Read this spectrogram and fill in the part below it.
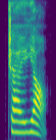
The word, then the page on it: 摘要: zhāi yào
